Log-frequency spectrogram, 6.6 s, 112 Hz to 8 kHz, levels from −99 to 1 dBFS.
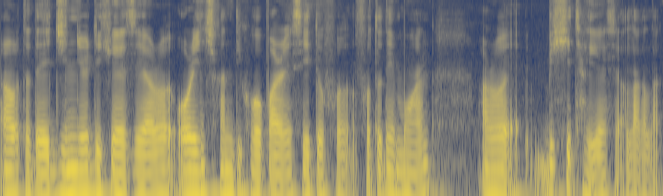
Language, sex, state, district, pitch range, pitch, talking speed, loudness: Nagamese, male, Nagaland, Kohima, 95-100 Hz, 100 Hz, 170 wpm, -16 LUFS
